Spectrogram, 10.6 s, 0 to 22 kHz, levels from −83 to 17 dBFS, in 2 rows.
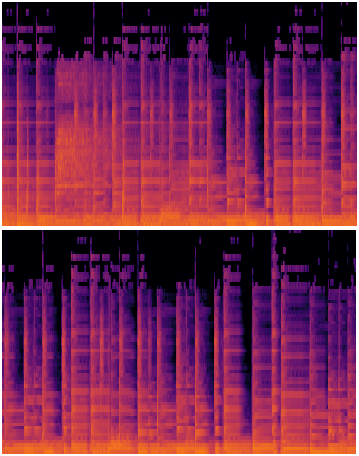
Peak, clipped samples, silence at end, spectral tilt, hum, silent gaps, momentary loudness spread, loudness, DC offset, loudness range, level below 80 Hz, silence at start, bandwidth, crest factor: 0 dBFS; under 0.1%; 0 s; -2.5 dB/octave; none; none; 2 LU; -14 LUFS; under 0.1%; 1 LU; -40 dBFS; 0 s; over 20 kHz; 14 dB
